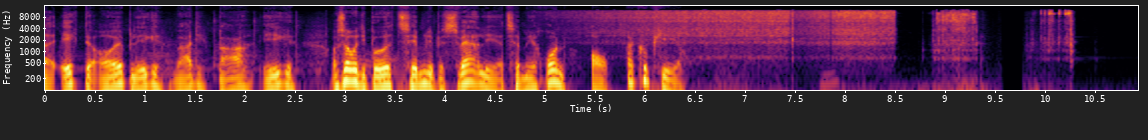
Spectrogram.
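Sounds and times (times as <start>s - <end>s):
speech: 0.0s - 6.5s
vintage camera mechanical winding whir: 5.2s - 10.3s.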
